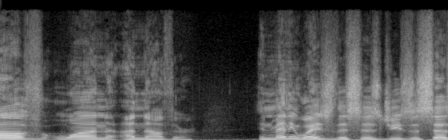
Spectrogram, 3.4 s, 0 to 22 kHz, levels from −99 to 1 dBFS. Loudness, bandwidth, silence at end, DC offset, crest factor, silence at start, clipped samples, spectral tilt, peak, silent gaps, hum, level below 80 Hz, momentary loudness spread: -25 LUFS; over 20 kHz; 0 s; under 0.1%; 18 dB; 0 s; under 0.1%; -2.5 dB/octave; -8 dBFS; none; none; -48 dBFS; 11 LU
